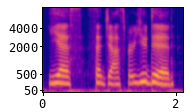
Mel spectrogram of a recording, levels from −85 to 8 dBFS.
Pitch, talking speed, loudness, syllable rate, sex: 215 Hz, 140 wpm, -16 LUFS, 3.6 syllables/s, female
